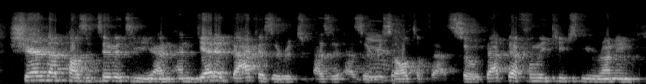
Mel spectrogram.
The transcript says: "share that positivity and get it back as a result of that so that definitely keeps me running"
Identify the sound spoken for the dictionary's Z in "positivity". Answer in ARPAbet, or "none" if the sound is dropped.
Z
